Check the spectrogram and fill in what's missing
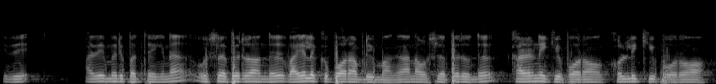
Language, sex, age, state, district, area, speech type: Tamil, male, 30-45, Tamil Nadu, Tiruvarur, rural, spontaneous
